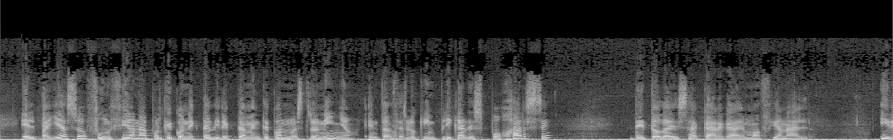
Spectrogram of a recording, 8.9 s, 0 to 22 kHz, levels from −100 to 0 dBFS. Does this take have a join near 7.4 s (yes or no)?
no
